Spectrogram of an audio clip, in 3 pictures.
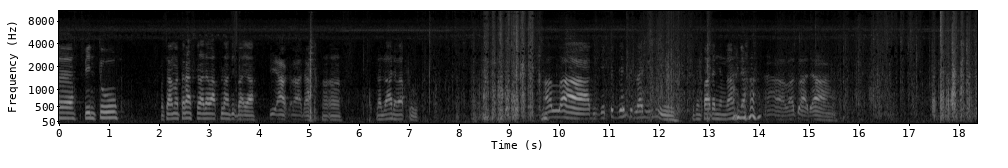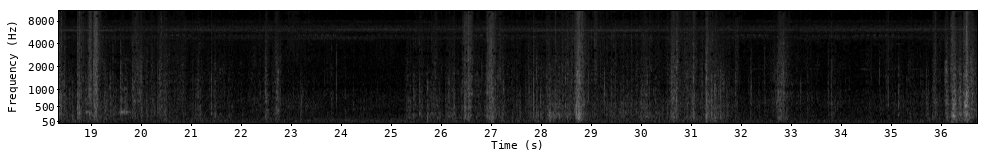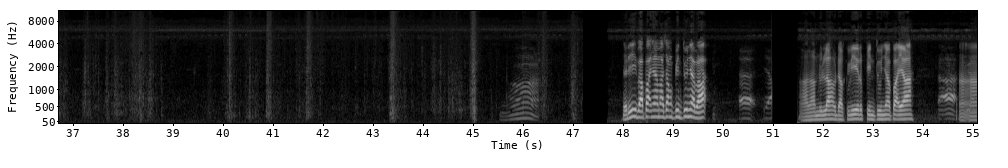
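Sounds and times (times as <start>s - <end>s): high hum of insects: 0.0s - 55.0s
knocks and rustles of hand work: 34.8s - 38.8s.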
